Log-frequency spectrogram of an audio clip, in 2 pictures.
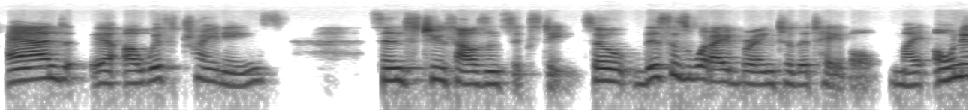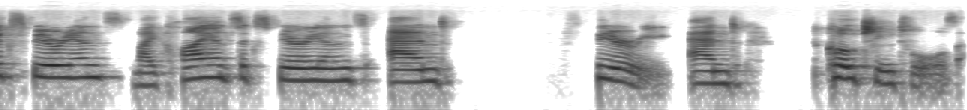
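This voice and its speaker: Over a lo-fi video call, a woman in her forties from Brazil, working as an expat coach, talks candidly and chattily in a webinar presentation. She speaks at a medium pitch and keeps restating what she means.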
